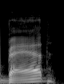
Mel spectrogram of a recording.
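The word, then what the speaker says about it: בד: if you ever knew this but it's actually pronounced in Hebrew bad ba D because it has about Dollard so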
